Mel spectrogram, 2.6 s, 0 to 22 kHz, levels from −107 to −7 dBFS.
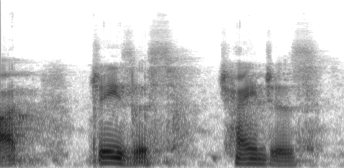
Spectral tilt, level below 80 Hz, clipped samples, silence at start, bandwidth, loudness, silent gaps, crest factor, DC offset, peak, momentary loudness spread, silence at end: -7.5 dB/octave; -66 dBFS; under 0.1%; 0 s; 7.2 kHz; -25 LUFS; none; 20 dB; under 0.1%; -6 dBFS; 20 LU; 0.25 s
